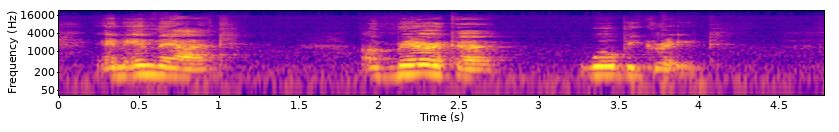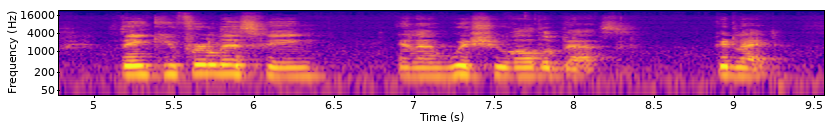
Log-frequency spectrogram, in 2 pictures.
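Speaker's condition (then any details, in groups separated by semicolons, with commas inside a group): Cerebral palsy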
